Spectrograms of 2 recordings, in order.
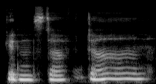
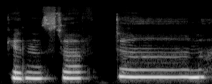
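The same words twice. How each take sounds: First: Said in the usual way. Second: Much higher, slow squeaky "Getting stuff done."; high sing-song. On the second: Pretend. Streamer answering her own question to chat in a high, slow squeak. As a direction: chirp "done" up high like a cartoon.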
